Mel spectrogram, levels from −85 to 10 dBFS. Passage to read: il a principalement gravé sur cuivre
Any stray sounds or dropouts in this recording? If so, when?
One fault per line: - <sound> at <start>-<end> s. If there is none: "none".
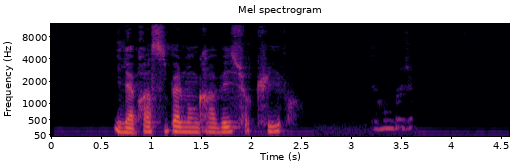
- sneeze at 3.2-3.6 s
